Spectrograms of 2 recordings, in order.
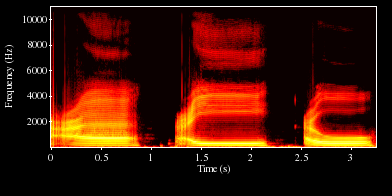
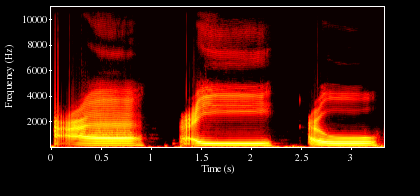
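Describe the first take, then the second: First: The vowels sound clear, resonating only in the mouth. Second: The vowels sound clear, resonating only in the mouth.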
